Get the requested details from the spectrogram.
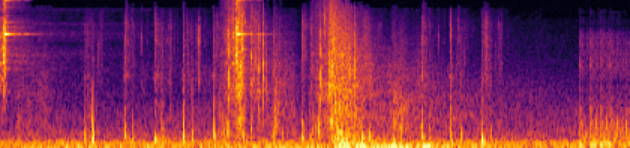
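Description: A pistol is drawn with a metallic click.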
